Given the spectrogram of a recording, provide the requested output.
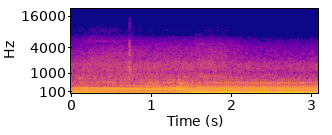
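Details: Saab 9-5 Aero with about 200k miles, straight-piped after cracked center muffler caused an exhaust leak: deep, steady drone rising smoothly with revs, no puffing or ticking leaks; exhaust sounds healthy after repair.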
